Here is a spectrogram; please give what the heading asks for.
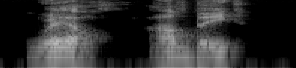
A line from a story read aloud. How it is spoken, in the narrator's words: Scotty exclaimed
